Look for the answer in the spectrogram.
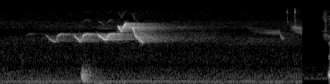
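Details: Hooded Warbler, captured with a handheld shotgun microphone while a parabolic microphone recorded at the same time; a clear, high, slurred whistled phrase of about two seconds with rising and falling notes, one low thump near the start, then an abrupt cut.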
